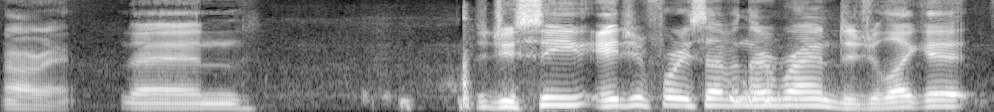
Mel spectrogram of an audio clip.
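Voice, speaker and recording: A man co-hosting a casual film podcast, explaining his views in a halting, measured way. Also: on the high side, lively intonation, slight background noise. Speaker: podcast co-host.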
